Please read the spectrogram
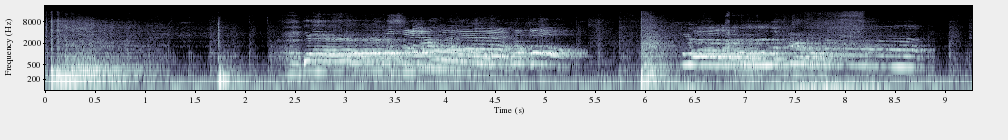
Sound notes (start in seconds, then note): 2.8 screams; 6.2 all cheering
